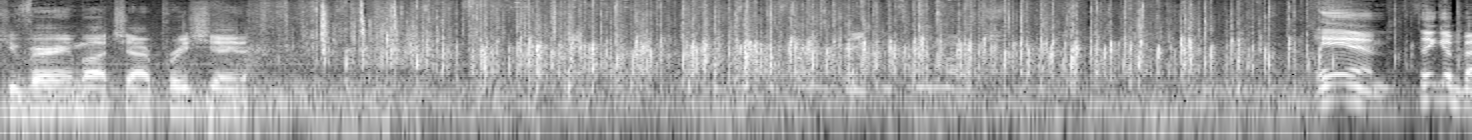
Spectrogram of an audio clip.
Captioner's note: applause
